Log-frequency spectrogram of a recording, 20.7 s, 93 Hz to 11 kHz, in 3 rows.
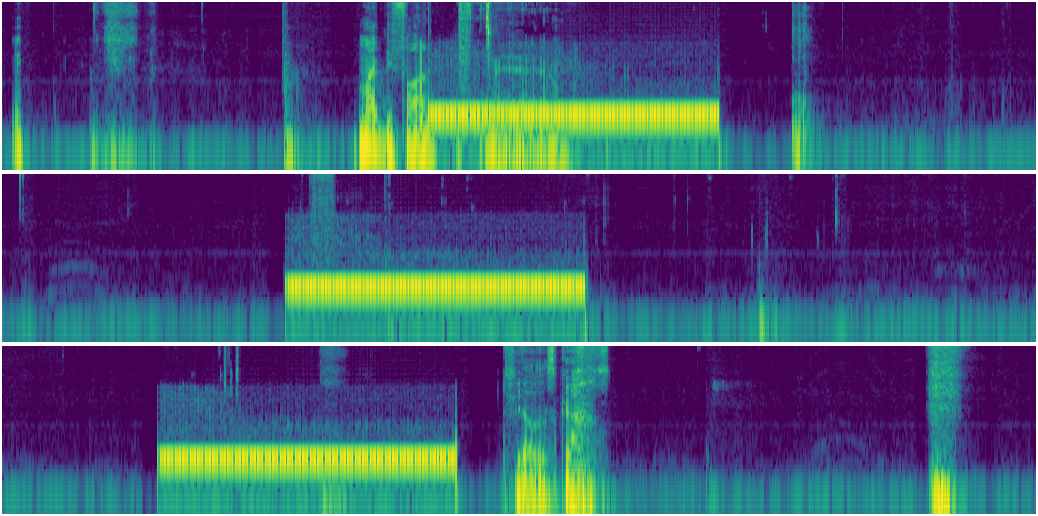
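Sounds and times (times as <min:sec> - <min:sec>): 
faint low hum: 0:00.0 - 0:20.6
speech: 0:02.4 - 0:03.9, 0:17.4 - 0:17.7
ringback tone of an outgoing phone call: 0:02.8 - 0:04.8, 0:08.8 - 0:10.8, 0:14.8 - 0:16.8.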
